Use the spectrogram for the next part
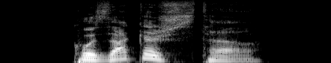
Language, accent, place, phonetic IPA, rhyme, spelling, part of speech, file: German, Germany, Berlin, [koˈzakɪʃstɐ], -akɪʃstɐ, kosakischster, adjective, De-kosakischster.ogg
- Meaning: inflection of kosakisch: 1. strong/mixed nominative masculine singular superlative degree 2. strong genitive/dative feminine singular superlative degree 3. strong genitive plural superlative degree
